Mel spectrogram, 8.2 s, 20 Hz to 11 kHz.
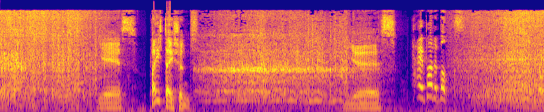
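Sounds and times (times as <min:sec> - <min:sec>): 
blender running and chopping something: 0:00.0 - 0:01.5, 0:03.0 - 0:05.5, 0:07.0 - 0:08.1
speech: 0:01.5 - 0:03.3, 0:05.3 - 0:07.3.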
